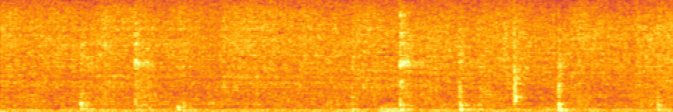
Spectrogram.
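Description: Pork and holy basil (kaphrao) stir-fried in a hot pan, with a steady sizzle broken by repeated scraping and clinking strokes of the spatula, close and fairly loud.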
